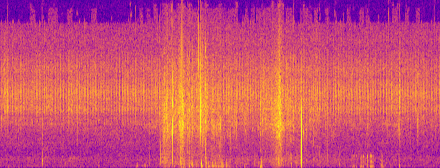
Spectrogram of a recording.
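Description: Soft irregular gurgles and bubbling rumbles over quiet background noise; ordinary stomach growling from gas and fluid moving through the gut.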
